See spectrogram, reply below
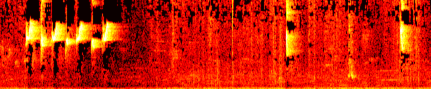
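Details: Scarlet-backed flowerpecker giving a quick run of six sharp, very high ticking chirps over about two seconds, then near silence with a low hum and two isolated high notes later.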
